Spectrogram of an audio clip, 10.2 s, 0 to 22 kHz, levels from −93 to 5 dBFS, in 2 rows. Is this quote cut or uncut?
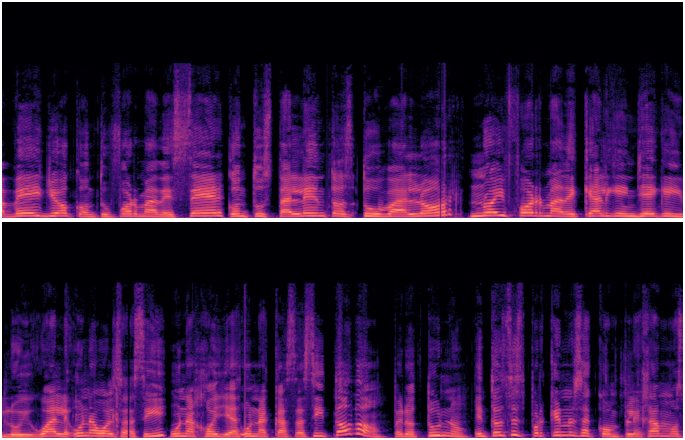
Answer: cut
